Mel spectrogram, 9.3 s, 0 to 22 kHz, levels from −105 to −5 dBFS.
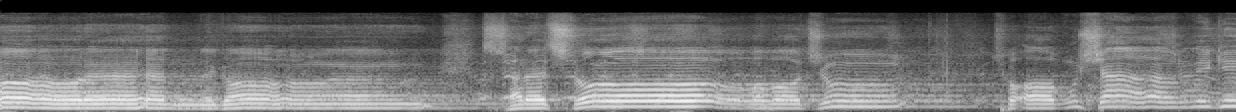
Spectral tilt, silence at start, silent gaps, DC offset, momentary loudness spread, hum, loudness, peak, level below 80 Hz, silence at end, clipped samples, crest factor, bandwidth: -6 dB/octave; 0 s; none; under 0.1%; 16 LU; none; -17 LUFS; -2 dBFS; -62 dBFS; 0 s; under 0.1%; 14 dB; 14 kHz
